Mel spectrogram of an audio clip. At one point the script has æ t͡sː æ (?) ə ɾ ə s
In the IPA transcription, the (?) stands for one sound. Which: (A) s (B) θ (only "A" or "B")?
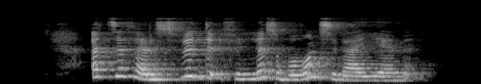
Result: B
